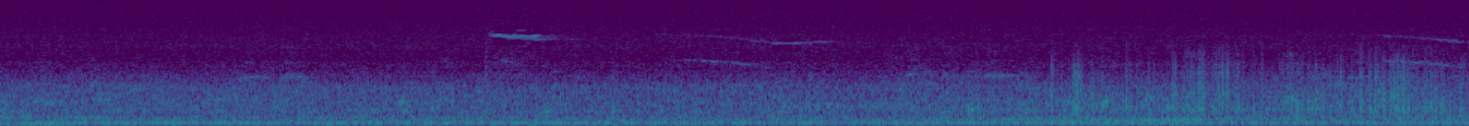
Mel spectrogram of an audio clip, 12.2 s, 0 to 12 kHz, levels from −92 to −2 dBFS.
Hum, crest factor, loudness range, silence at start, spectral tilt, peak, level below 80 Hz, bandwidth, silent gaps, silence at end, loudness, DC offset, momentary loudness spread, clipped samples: none; 20 dB; 3 LU; 0 s; -6 dB/octave; -34 dBFS; -66 dBFS; 11 kHz; none; 0 s; -55 LUFS; under 0.1%; 5 LU; under 0.1%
